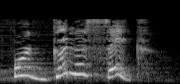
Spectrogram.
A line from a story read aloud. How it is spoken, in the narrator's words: bellowed Mr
